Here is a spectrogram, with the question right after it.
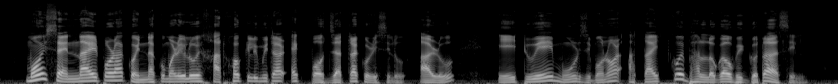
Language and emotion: Assamese, happy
